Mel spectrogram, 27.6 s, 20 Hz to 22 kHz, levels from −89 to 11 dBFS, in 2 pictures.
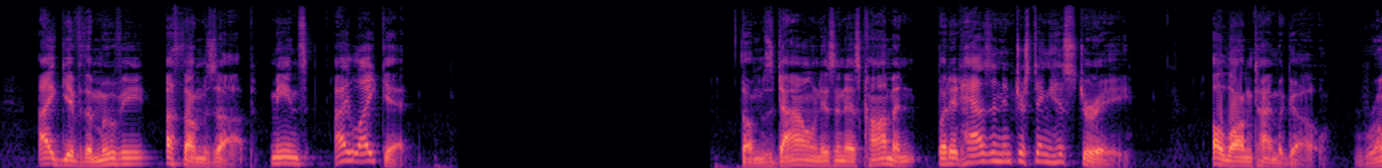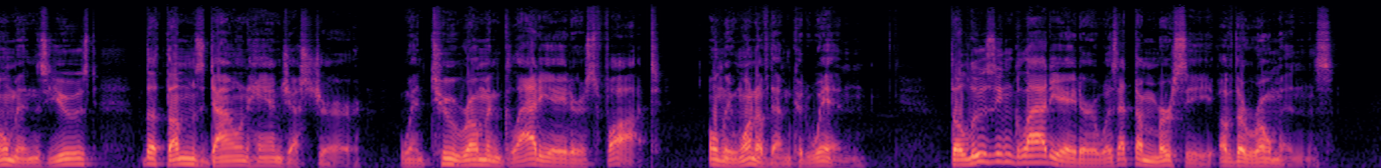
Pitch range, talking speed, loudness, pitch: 90-140 Hz, 115 wpm, -21 LUFS, 115 Hz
